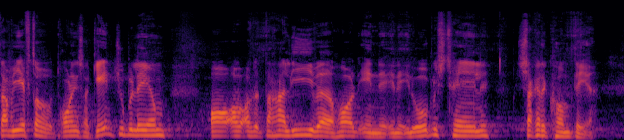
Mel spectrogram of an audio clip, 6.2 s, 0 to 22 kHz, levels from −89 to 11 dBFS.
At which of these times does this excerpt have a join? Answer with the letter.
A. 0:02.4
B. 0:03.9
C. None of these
C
